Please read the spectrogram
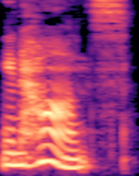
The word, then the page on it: enhance: British English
